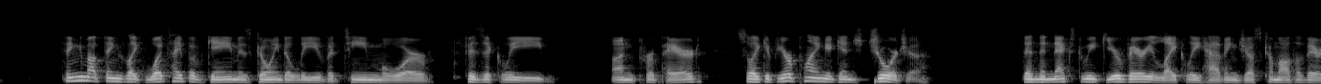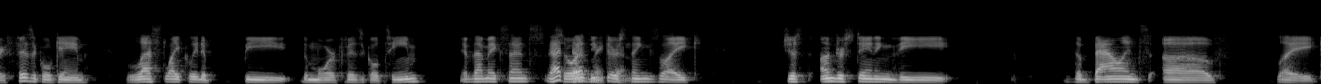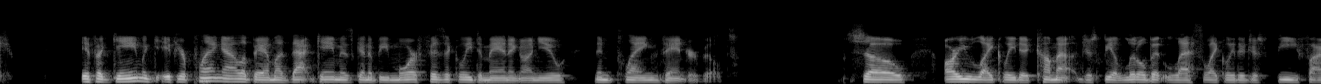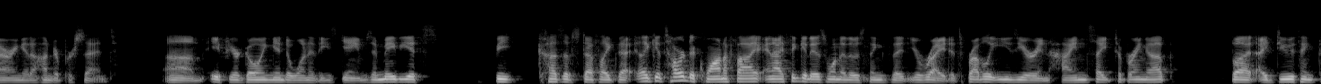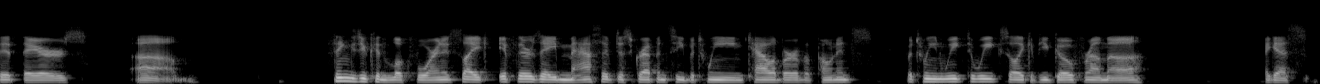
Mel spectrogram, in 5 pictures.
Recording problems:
muffled; very; fading above 3 kHz

